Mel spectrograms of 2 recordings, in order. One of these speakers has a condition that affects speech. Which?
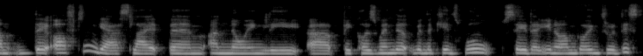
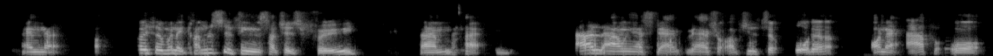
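The second: cerebral palsy.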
